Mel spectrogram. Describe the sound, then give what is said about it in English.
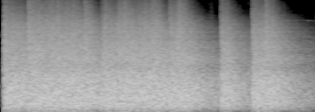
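Dense, loud gunfire from a couple of dozen KCPD police officers in a simulated gunfight at the department's firing range in Kansas City North, many shots merging into a continuous crackle with two brief dips near the end. “It's a simulated gunfight. They empty their clips, reload, and fire again.”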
